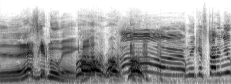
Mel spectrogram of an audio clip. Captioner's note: rose barking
